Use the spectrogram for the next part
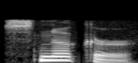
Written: snooker

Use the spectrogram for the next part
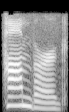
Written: homburg

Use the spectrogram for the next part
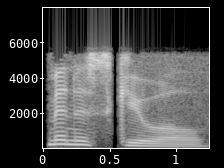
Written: minuscule

